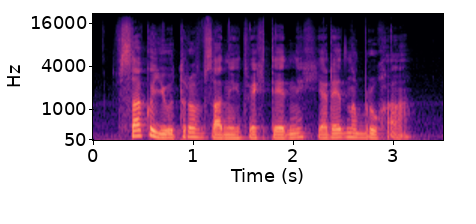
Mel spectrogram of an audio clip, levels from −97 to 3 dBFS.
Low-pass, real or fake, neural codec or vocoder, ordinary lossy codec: 19.8 kHz; real; none; none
